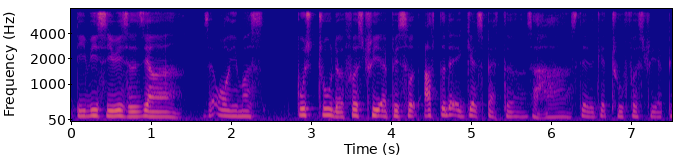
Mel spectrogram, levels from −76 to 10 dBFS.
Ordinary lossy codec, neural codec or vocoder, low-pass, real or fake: none; none; 7.2 kHz; real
